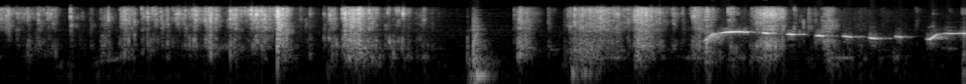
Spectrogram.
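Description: Foil wrappers crinkle and tear close by.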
